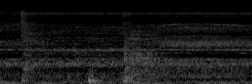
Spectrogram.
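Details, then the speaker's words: Simulated spontaneously breathing patient on a mask with a fully open mechanical CPAP at 15 L/min flow, no PEEP yet: steady hiss of gas over the CPAP valve with faint soft bursts of breaths. "vamos a abrir el flujo a 15 litros por minuto el balón se defiende pero está toda la fuga abierta y vemos que no hay prácticamente cambios vale se ve perfectamente como nuestro paciente está respirando y se oye"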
